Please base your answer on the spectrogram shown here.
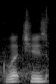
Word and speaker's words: Glitchiz: Am I pronouncing that correctly? Glitchiz. Yeah. Yeah. We have Glitchiz on the show.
